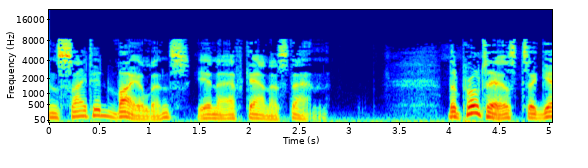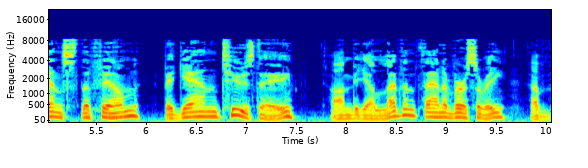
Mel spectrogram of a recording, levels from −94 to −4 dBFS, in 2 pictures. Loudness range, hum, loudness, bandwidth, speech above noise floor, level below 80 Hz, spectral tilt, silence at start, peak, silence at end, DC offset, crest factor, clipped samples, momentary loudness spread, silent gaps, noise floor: 5 LU; none; -24 LUFS; 8.8 kHz; 28 dB; -44 dBFS; -5.5 dB/octave; 0 s; -4 dBFS; 0 s; under 0.1%; 20 dB; under 0.1%; 8 LU; none; -51 dBFS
